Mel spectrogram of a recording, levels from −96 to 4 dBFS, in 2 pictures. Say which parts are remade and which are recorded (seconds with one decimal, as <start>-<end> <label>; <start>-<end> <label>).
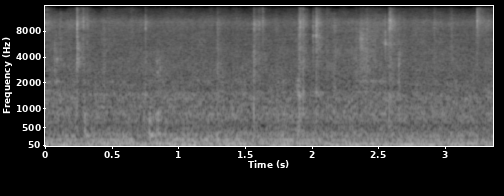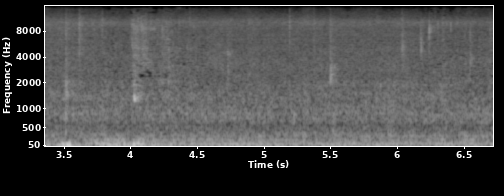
0.0-3.8 remade; 3.8-4.6 recorded; 4.6-6.2 remade; 6.2-6.7 recorded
